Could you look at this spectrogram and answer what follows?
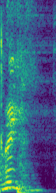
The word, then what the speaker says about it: Neath: did I say that right? Neath? – Yeah, that's right, Neath.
